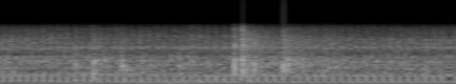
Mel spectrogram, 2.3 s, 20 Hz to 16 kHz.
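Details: Yamaha C3 49cc fuel-injected scooter, thought to be a 2009 and believed liquid cooled, fired up while hooked to a scan tool after a no-start: a steady, even idle with a couple of light clicks, running smoothly.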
